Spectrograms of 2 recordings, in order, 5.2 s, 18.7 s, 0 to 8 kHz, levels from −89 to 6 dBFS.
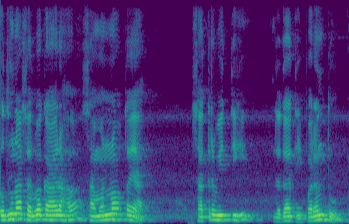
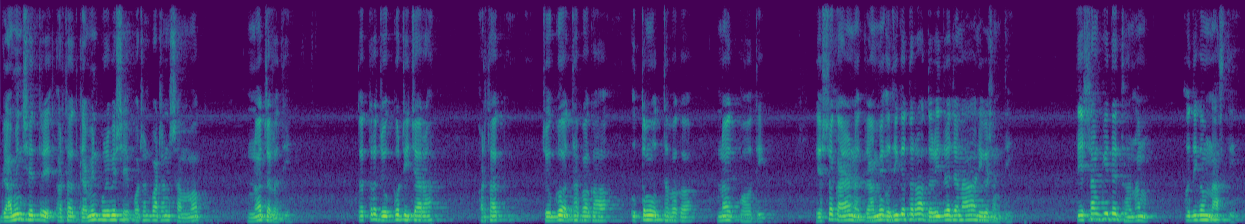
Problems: none marked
